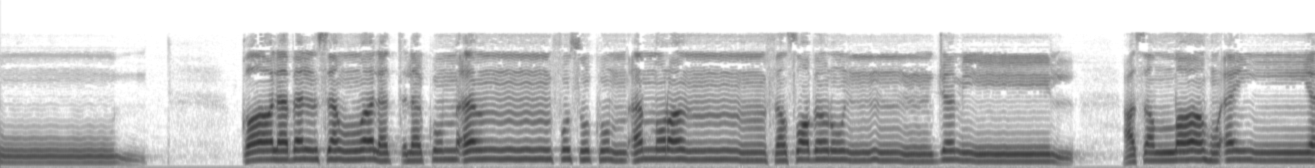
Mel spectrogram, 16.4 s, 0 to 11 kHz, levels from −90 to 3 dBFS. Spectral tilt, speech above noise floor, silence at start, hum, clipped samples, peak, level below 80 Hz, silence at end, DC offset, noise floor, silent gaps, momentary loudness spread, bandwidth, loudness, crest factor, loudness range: -11 dB/octave; 43 dB; 0 s; none; under 0.1%; -8 dBFS; -68 dBFS; 0 s; under 0.1%; -64 dBFS; none; 10 LU; 5.8 kHz; -22 LUFS; 16 dB; 4 LU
